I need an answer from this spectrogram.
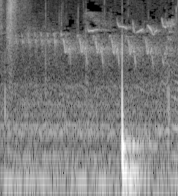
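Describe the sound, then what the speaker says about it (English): A short buzzing insect effect from Stardew Valley hums faintly with a wavering drone, punctuated by one sharp, brief accent midway, with no voices. "Oh, I hear bees."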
